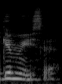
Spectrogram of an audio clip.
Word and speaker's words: Gemüse: Vegetables in general means die Gemüse. Die Gemüse. Try to practice the pronunciation of this word a couple of times to make sure you are pronouncing the umlaut correctly.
